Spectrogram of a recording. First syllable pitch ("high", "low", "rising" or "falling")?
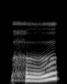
rising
